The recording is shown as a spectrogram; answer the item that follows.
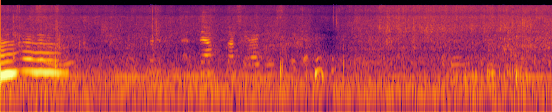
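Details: Pet cat, finding separation hard, gives one loud, level meow lasting under a second at the start, then only quiet room noise and faint murmurs.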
